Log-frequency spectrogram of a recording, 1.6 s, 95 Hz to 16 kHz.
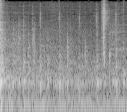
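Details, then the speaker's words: RCA Victor 9JY RP-168 45 RPM record changer before restoration, badly frayed cord: quiet, uneven clicks and taps as the reject button is pressed, the tone not dropping and the mechanism only sometimes catching to finish; rough reject cycle, suspected mechanical or gear problem. "I pushed the button here the reject button and it does it does start to work that tone um doesn't go down and occasionally it'll catch at the end and do the reject"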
